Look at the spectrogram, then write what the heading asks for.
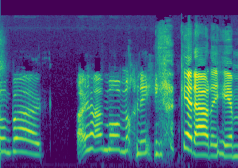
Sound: laughs

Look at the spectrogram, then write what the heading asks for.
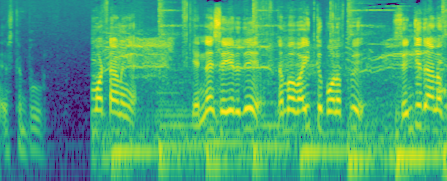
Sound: character narrating in foreign language; characters laughing

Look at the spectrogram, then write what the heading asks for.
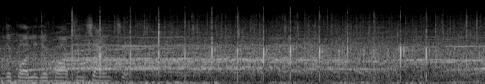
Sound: applause

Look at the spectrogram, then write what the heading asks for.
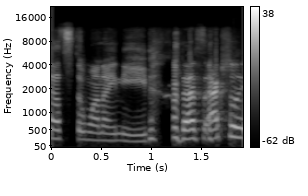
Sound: laughs

